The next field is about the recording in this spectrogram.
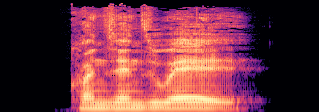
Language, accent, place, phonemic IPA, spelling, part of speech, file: German, Germany, Berlin, /kɔnzɛnˈzu̯ɛl/, konsensuell, adjective, De-konsensuell.ogg
- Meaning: alternative form of konsensual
